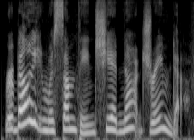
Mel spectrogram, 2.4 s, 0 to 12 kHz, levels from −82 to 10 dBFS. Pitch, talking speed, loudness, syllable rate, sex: 270 Hz, 195 wpm, -17 LUFS, 6.0 syllables/s, female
